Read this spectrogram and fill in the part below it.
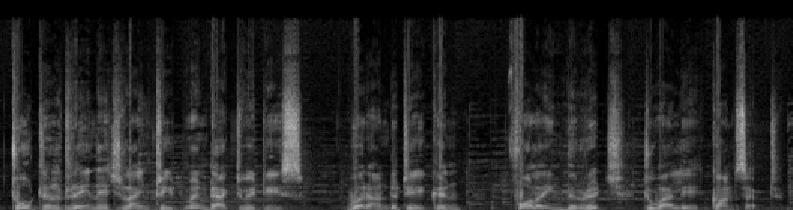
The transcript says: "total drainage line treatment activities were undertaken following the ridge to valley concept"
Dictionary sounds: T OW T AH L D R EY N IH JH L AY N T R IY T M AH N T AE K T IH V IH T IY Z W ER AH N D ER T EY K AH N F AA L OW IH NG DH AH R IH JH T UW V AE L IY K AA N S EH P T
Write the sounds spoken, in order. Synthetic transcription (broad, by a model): T OW T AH L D R EY N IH JH L AY N T R IY T M AH N T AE K T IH V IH T IY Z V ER AH N D ER T EY K AH N F AA L OW IH NG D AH R IH CH T UW V AE L IY K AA N S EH P T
